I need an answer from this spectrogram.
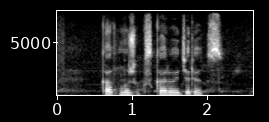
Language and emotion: Russian, neutral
